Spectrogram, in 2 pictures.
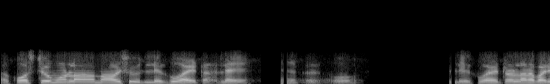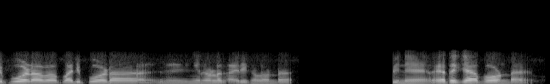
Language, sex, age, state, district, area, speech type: Malayalam, male, 30-45, Kerala, Kottayam, rural, conversation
